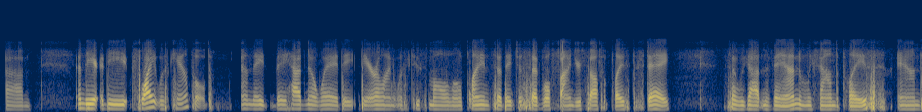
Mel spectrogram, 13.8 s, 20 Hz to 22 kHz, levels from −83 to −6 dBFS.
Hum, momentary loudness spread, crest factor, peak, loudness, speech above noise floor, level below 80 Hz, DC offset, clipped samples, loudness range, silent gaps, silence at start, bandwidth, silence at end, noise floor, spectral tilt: none; 9 LU; 20 dB; -8 dBFS; -28 LUFS; 24 dB; -70 dBFS; under 0.1%; under 0.1%; 3 LU; none; 0.1 s; 5.4 kHz; 0 s; -52 dBFS; -5 dB/octave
